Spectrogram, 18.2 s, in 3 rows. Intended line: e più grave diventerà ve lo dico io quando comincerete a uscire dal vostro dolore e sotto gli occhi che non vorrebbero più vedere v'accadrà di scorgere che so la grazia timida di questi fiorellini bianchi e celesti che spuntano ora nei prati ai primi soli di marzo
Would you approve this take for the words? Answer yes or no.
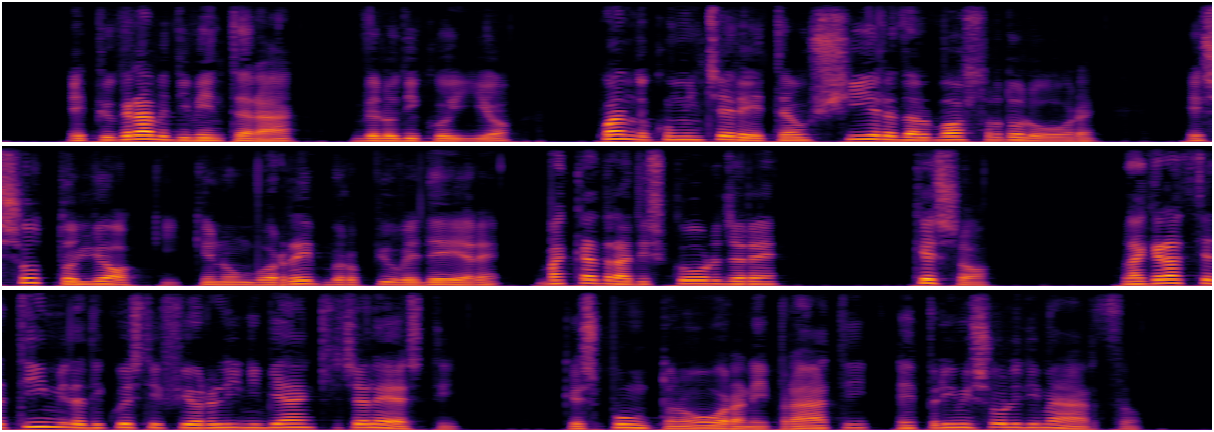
yes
